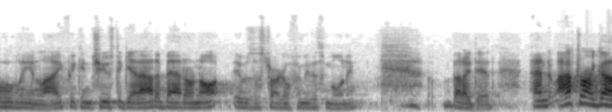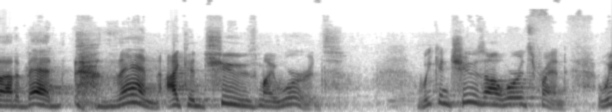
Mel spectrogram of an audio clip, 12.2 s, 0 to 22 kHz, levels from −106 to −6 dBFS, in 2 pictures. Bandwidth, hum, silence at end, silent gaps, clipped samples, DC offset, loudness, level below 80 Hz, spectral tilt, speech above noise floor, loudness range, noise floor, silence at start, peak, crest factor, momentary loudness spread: 9.2 kHz; none; 0 s; none; under 0.1%; under 0.1%; -25 LUFS; -74 dBFS; -6 dB/octave; 31 dB; 13 LU; -57 dBFS; 0 s; -4 dBFS; 24 dB; 24 LU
